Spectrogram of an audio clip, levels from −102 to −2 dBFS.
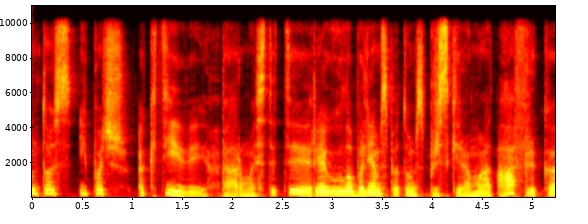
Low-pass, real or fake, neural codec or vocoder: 9.9 kHz; real; none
